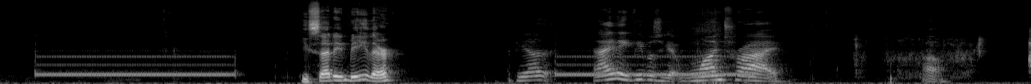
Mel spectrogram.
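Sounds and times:
steady electronic telephone ringing tone on the line: 0.3s - 2.4s, 5.2s - 7.8s
speech: 3.0s - 4.0s, 5.2s - 7.9s, 9.2s - 9.6s.

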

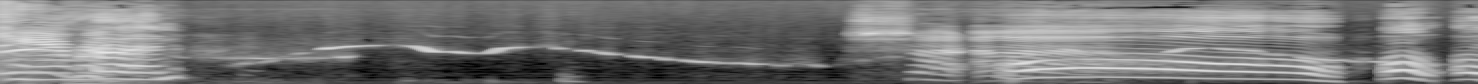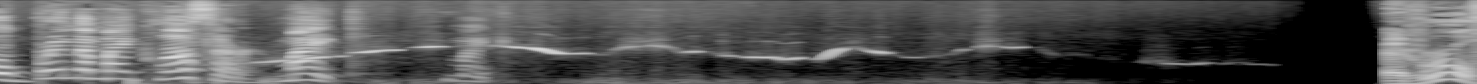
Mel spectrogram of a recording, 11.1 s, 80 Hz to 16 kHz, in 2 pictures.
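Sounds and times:
speech: 0.2s - 0.8s, 3.3s - 7.6s, 10.8s - 11.0s
person whistling a wavering tone: 0.2s - 3.2s, 6.2s - 10.4s.

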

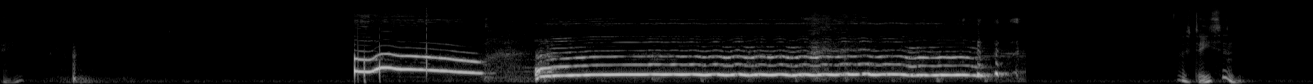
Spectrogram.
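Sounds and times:
dog howling soulfully: 3.6s - 10.2s
speech: 12.2s - 12.5s.

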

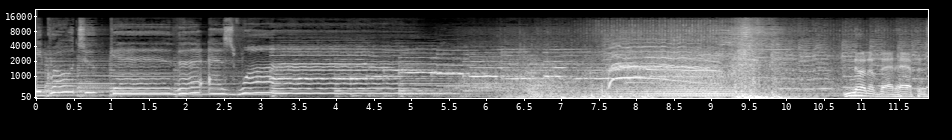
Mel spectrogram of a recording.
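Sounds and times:
soft sustained music: 0.0s - 8.0s, 8.7s - 11.8s
rising mechanical whine: 5.7s - 11.8s
lawn mower small engine sputtering to life and roaring: 6.6s - 11.8s
speech: 10.9s - 11.8s.

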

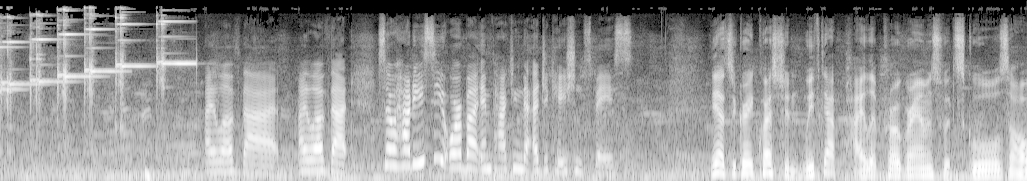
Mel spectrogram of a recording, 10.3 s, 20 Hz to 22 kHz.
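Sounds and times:
bicycle bell ringing: 0.0s - 2.1s
speech: 2.1s - 6.3s, 7.1s - 10.2s.

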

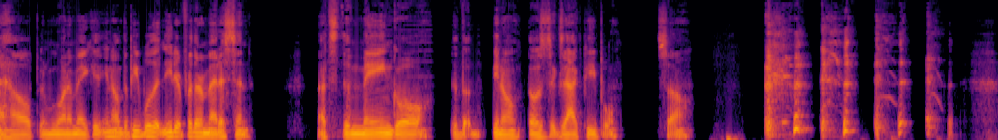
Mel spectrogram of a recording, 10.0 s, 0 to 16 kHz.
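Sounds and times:
speech: 0.0s - 2.6s, 3.2s - 7.0s, 7.6s - 8.0s
person coughing: 7.6s - 9.7s.

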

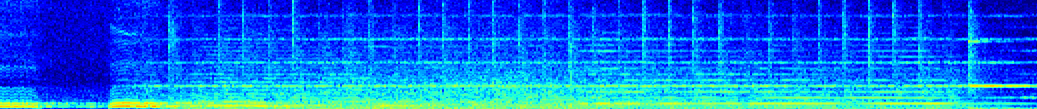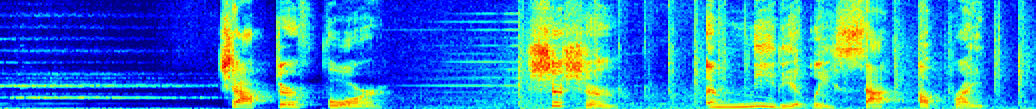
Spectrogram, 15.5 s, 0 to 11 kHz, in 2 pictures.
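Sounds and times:
owl hooting: 0.0s - 3.1s
speech: 0.8s - 1.6s, 9.4s - 10.7s, 11.7s - 15.3s
steady droning background: 1.2s - 15.5s.

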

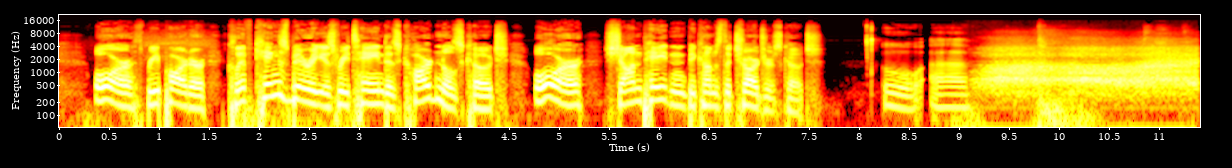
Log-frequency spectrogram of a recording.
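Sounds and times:
speech: 0.4s - 7.7s, 8.3s - 10.0s
crowd cheering sound effect: 9.2s - 11.4s.

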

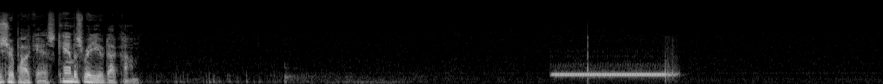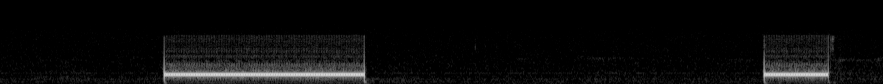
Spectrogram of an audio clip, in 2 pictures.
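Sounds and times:
speech: 0.0s - 1.6s
steady electronic telephone ringback tone: 5.5s - 6.8s, 10.5s - 12.5s, 16.4s - 17.2s.

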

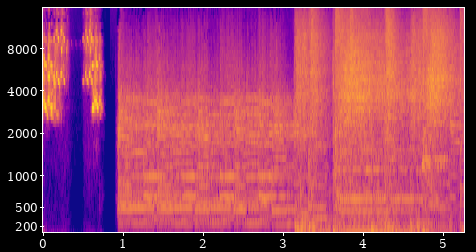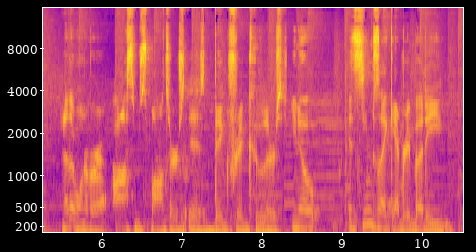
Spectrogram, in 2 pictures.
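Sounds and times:
crickets chirping sound effect: 0.0s - 0.8s
loud distorted rock music: 1.0s - 10.4s
speech: 5.6s - 10.4s.

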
